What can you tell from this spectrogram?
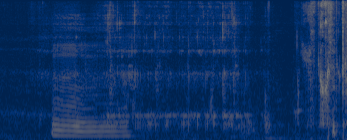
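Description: A loud, wet slurp of coffee from a mug: a short, steady, whistling suck of air and liquid, then a bubbly, gurgling tail and a few small splashy sounds.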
